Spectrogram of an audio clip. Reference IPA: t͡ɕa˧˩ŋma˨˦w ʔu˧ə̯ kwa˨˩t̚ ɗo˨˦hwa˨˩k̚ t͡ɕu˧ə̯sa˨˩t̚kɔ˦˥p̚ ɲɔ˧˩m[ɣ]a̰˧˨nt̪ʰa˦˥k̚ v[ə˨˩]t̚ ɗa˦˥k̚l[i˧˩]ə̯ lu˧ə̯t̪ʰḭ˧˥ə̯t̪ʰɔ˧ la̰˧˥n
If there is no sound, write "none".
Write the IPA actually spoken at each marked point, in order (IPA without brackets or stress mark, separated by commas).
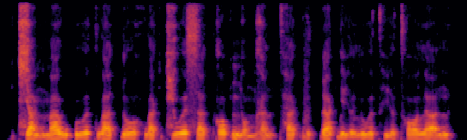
ɣ, ə˨˩, i˧˩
